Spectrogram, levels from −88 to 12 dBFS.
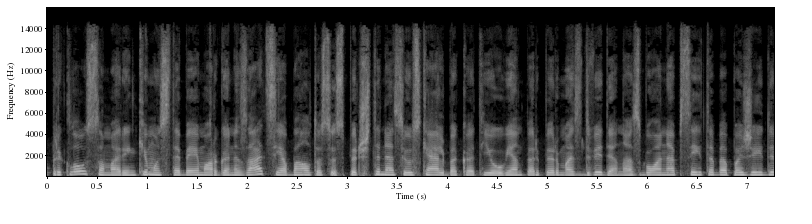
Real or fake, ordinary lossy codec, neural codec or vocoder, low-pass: fake; MP3, 96 kbps; vocoder, 48 kHz, 128 mel bands, Vocos; 14.4 kHz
